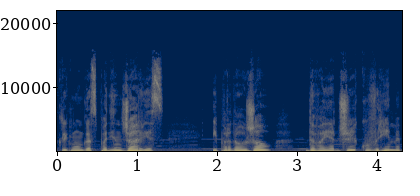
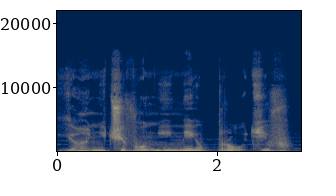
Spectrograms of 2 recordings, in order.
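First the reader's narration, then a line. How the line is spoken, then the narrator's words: Hoarse whisper. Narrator (Russian): Джек хрипло прошептав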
